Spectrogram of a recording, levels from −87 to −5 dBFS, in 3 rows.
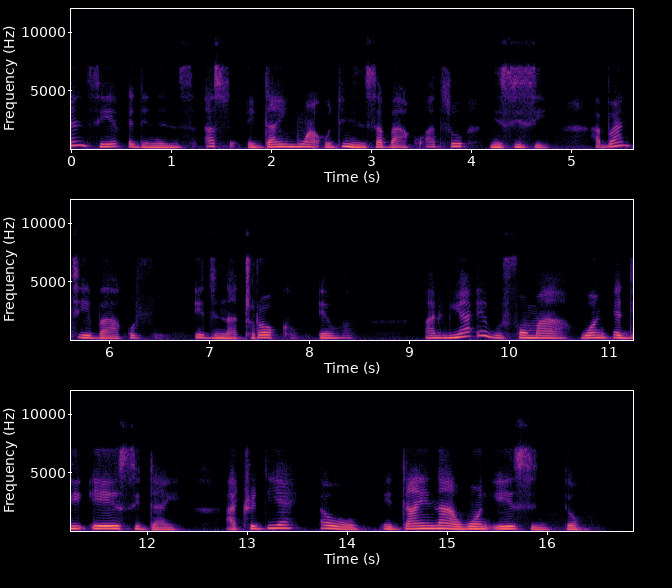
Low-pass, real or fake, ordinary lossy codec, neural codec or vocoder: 7.2 kHz; fake; Opus, 32 kbps; codec, 16 kHz, about 1 kbps, DyCAST, with the encoder's durations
